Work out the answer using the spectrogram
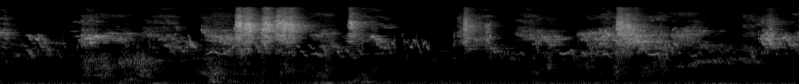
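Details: Budgies singing in uneven bursts of harsh, buzzy chatter and sharp squeaks, with short pauses between phrases.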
